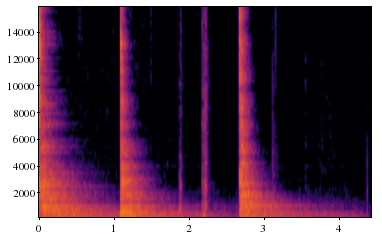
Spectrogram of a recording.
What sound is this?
Sound effects > Objects / House appliances
Junkyard Foley and FX Percs (Metal, Clanks, Scrapes, Bangs, Scrap, and Machines) 96
dumping, Machine, Bang, Perc, trash, tube, Smash, Junk, Foley, Atmosphere, Robot, Bash, rattle, Ambience, Environment, Clank, Robotic, dumpster, Metallic, SFX, scrape, rubbish, Clang, Metal, Junkyard, Percussion, Dump, FX, garbage, waste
